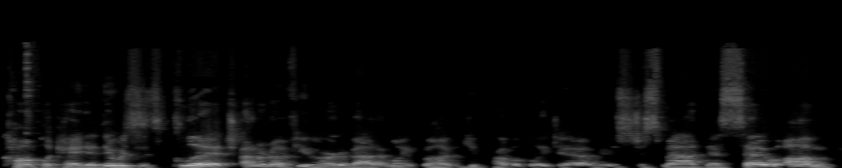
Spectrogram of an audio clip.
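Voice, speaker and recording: A woman's voice: sits low, steady tone, a little fast, a little mellow, echoey room. A woman entrepreneur being interviewed, chatting casually and rambling with lots of "you know" fillers. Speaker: entrepreneur guest.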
